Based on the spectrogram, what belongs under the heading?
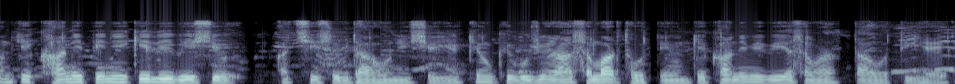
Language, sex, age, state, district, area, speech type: Hindi, male, 45-60, Uttar Pradesh, Jaunpur, rural, spontaneous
